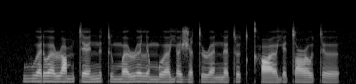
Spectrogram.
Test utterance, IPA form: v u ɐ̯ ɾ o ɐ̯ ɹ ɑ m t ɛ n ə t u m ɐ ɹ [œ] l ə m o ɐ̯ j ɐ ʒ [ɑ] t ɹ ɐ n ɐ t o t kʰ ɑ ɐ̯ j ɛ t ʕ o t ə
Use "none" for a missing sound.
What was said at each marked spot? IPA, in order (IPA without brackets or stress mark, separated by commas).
ə, ɑ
